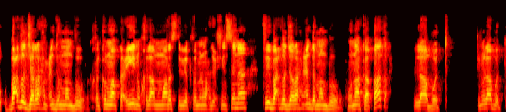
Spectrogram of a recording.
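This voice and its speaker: In a very clean recording with a silent background, a man talks with an ordinary speaking voice. His pitch is fairly high, his pace moderate and his pitch variation ordinary. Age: 40s. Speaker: physiotherapist and podcast host. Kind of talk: live Q&A. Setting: live stream.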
